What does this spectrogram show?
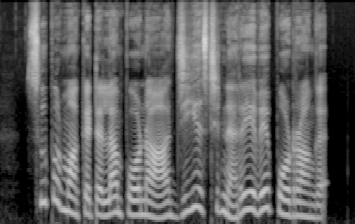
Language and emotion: Tamil, sad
